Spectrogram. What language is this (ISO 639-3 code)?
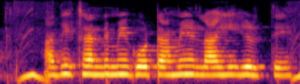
mai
